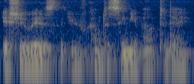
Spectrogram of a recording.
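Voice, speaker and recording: An English man in an ASMR roleplay as a shop genius, speaking softly and hesitantly with many fillers and a dry, self-deprecating humour. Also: extremely low pitch, little pitch movement, a little fast, roomy sound, slight background noise. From England.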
